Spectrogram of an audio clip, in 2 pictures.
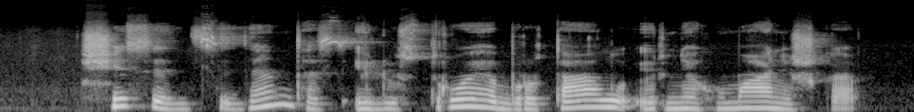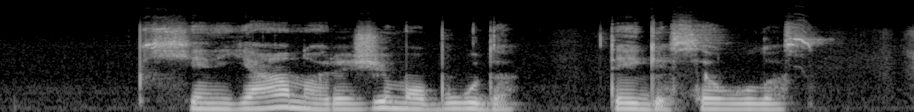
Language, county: Lithuanian, Vilnius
